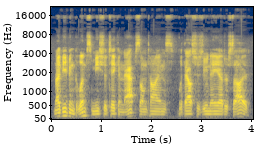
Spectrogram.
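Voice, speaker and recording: A man reading first-person visual novel narration in a measured, reflective way, as an amateur dramatic reading. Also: sits low. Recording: music behind the voice.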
